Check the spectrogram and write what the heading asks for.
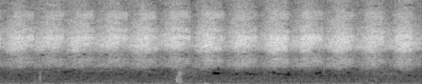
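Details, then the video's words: Cicadas heard everywhere, loud, at the Ancient Agora of Athens, Greece, in summer heat: a steady, shrill, high buzzing drone with slight regular pulsing, a few faint low knocks beneath. "On entend les cigales, il y en a partout, elles sont en boucan."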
